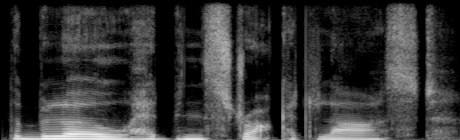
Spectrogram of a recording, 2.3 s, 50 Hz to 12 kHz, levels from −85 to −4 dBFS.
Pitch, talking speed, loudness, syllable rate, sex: 175 Hz, 180 wpm, -17 LUFS, 3.2 syllables/s, female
